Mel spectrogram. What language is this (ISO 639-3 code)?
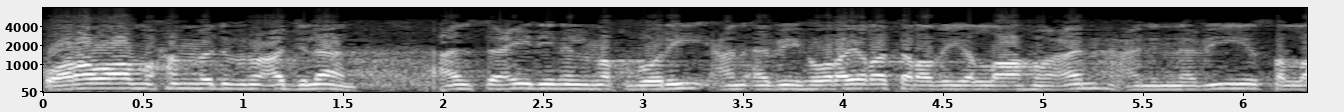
ara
